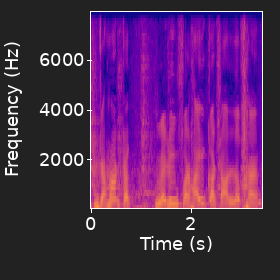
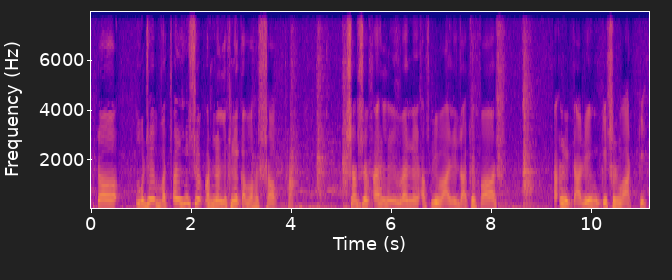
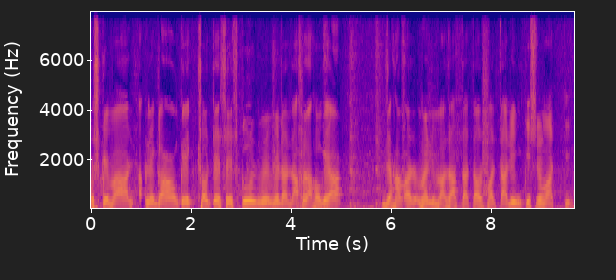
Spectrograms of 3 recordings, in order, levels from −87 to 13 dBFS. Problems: constant background noise, background conversations at intervals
